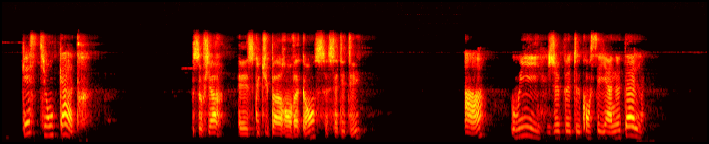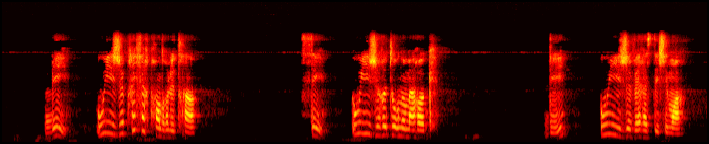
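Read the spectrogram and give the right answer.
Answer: C: Oui, je retourne au Maroc.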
